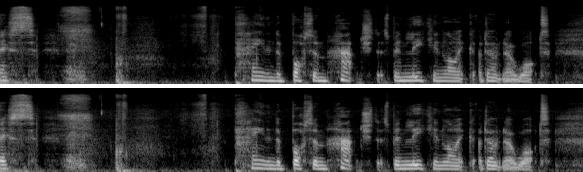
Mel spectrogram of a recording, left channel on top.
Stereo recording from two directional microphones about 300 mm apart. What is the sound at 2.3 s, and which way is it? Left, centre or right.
Speech, right.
